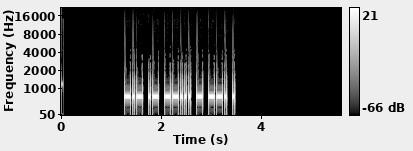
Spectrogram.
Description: Morse code, heard as a keyed tone, about 30 wpm, 700 Hz. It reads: KA7TGE
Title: USA Call Signs 30wpm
